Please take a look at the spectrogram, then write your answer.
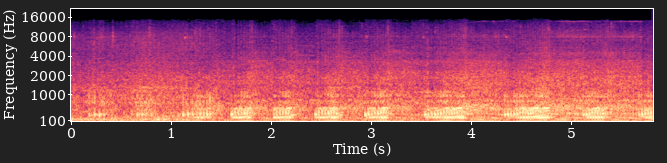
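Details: Honda Scoopy fuel-injected scooter that previously refused throttle, coughing and dying: after repair, repeated sharp throttle blips rise cleanly and drop back to idle without bogging or stalling. Normal revving.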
